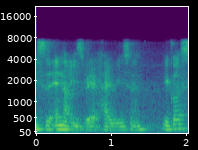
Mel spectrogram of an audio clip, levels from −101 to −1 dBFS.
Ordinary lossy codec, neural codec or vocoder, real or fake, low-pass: Opus, 16 kbps; none; real; 7.2 kHz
